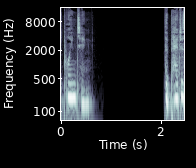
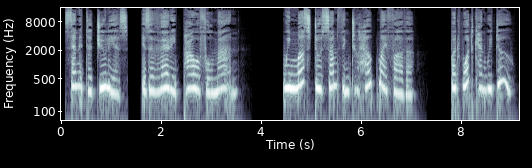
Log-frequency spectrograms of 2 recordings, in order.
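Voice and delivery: put-on worried boy voice; 10 semitones higher than usual. A narrator's reading. Marcus worried.

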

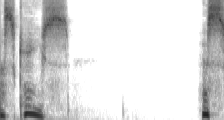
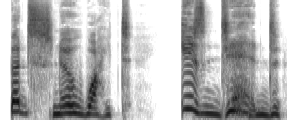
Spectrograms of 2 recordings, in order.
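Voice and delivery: slow, higher indignant queen; wicked queen; 3 semitones higher, slower than usual. Acted. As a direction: insist coldly like a wicked queen. Queen protests.

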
